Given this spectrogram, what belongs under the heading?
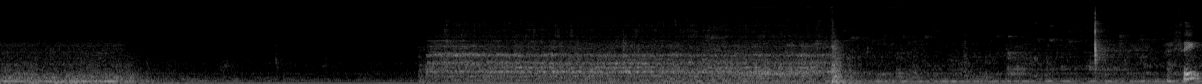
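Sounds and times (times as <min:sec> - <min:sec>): washing machine water rushing: 0:00.0 - 0:01.6, 0:04.2 - 0:12.0.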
